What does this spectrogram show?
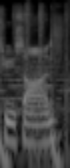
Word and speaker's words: Tucson: It's pronounced Tucson.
